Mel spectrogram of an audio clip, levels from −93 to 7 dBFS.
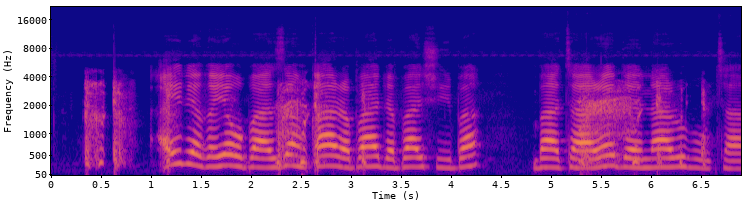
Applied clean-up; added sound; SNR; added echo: none; Cough; 11 dB; none.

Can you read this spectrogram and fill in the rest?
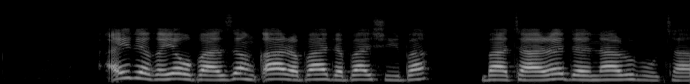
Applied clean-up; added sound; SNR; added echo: none; none; none; none.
